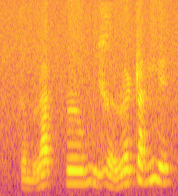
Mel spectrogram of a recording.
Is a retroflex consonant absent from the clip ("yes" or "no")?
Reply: no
